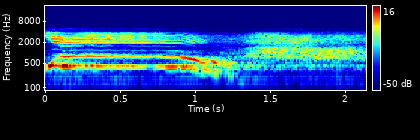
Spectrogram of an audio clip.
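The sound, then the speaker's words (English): Crowd shouts a loud, sustained "yay" together. The cheer holds for about a second, then drops in pitch and trails into a softer spread of crowd noise. “Are you ready? Give me a yay! That is loud enough.”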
